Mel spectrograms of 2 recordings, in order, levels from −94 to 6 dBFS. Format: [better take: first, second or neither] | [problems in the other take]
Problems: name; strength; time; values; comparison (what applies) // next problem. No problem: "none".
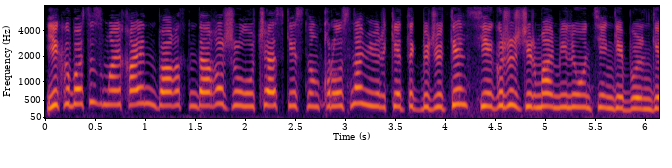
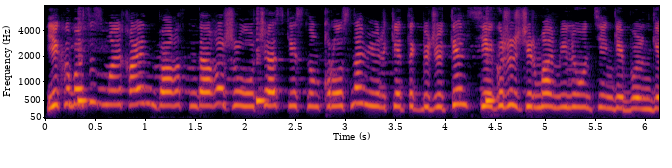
first | noise reduction (classical method WPE with log-MMSE)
